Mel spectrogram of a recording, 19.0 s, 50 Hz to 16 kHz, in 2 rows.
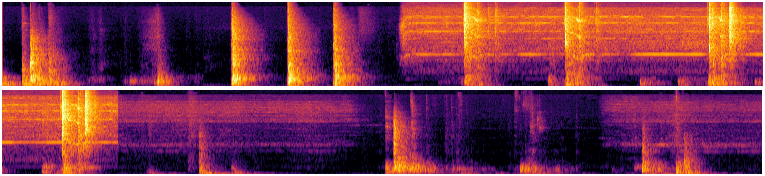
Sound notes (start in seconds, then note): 0.1 boards thumping; 5.0 nail gun whirring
